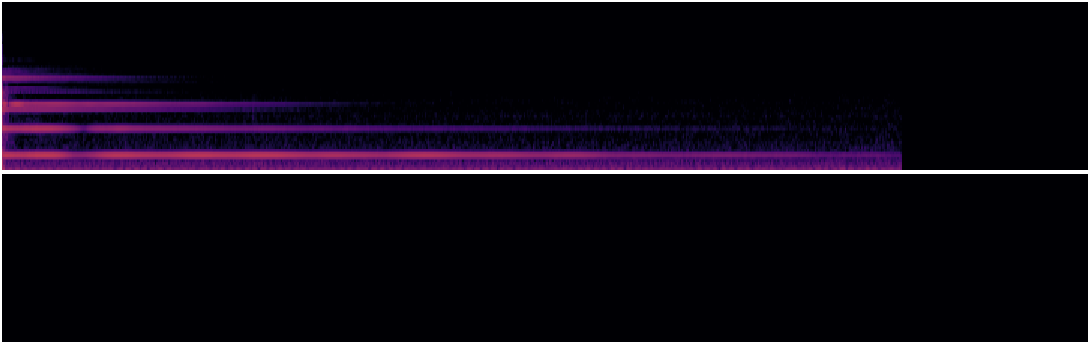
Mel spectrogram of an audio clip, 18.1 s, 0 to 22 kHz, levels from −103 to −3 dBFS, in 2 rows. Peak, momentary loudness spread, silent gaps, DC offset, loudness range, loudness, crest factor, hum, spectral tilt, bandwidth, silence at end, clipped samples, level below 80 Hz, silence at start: -36 dBFS; 12 LU; none; under 0.1%; 10 LU; -60 LUFS; 28 dB; none; -2.5 dB/octave; 4.9 kHz; 10.6 s; under 0.1%; -78 dBFS; 0 s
